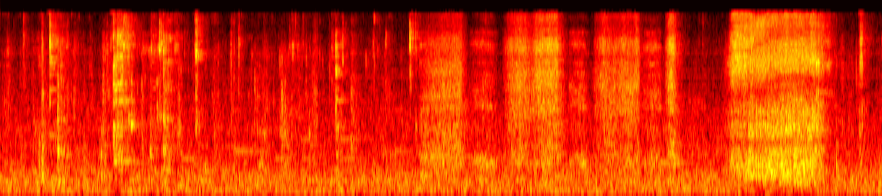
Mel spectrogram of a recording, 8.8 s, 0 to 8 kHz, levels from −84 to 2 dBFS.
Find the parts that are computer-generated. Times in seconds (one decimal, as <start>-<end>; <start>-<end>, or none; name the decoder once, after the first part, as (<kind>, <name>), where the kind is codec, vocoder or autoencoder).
none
